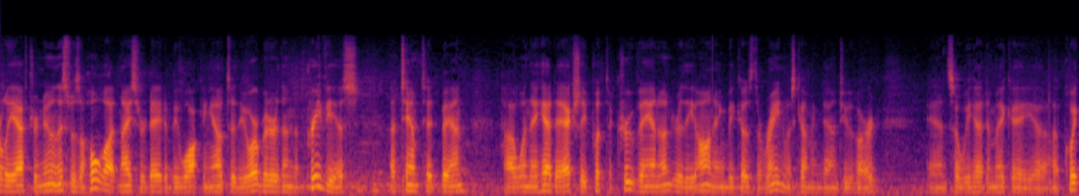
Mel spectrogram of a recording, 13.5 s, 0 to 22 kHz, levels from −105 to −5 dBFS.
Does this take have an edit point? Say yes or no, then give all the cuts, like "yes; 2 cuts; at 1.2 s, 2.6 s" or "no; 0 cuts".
no; 0 cuts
